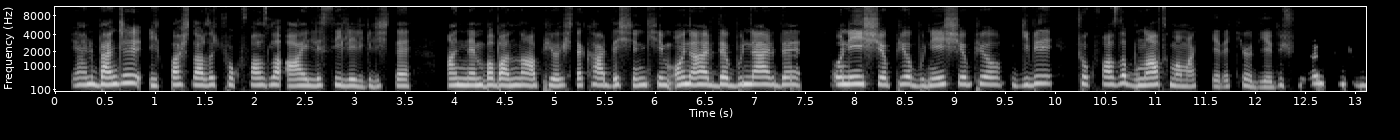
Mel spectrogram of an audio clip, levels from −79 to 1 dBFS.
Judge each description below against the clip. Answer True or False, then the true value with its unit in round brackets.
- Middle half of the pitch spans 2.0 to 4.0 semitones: True (2.4 semitones)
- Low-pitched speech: False (230 Hz)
